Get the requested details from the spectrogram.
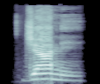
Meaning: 1. leaf 2. blade (grass)
- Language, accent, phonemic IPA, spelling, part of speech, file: Swahili, Kenya, /ˈʄɑ.ni/, jani, noun, Sw-ke-jani.flac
